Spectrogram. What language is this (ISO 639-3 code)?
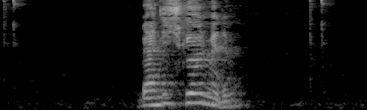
tur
